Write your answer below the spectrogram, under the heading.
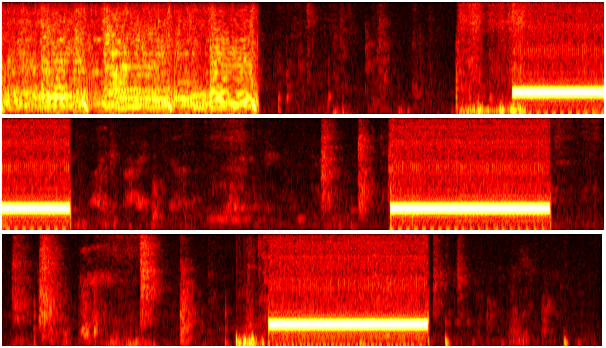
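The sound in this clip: Ringback tone of a phone call being transferred to a club's facilities line: three long, loud, steady buzzing rings, each about two seconds with longer silent gaps, after a brief stretch of music, with faint clicks between rings.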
